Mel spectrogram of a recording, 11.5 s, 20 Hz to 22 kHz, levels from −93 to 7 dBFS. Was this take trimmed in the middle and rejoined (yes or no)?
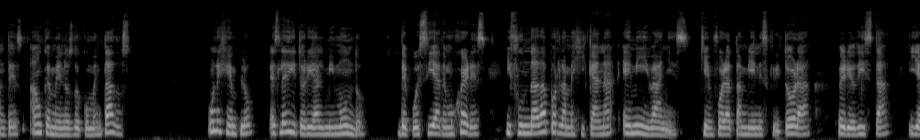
yes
